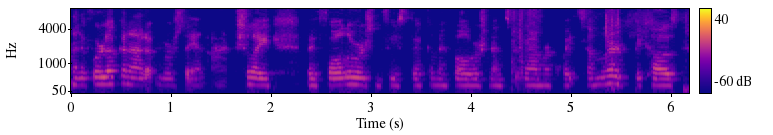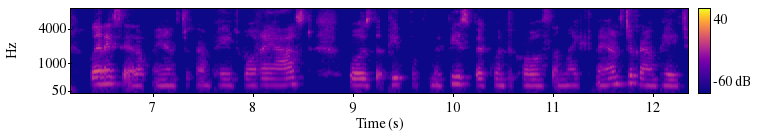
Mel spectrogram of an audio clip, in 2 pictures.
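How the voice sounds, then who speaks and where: A woman talks at a very fast pace in a Northern Irish accent, her medium-pitched voice dark, mellow and somewhat breathy. Her intonation is a flat monotone, and the sound is dry and close with no echo. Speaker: business trainer. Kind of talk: recorded workshop presentation.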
